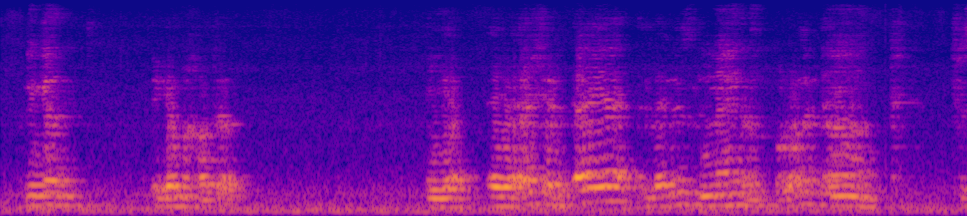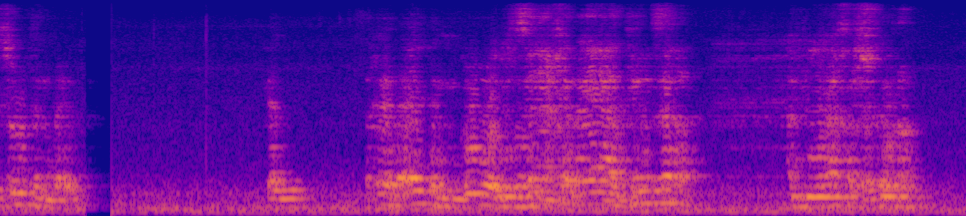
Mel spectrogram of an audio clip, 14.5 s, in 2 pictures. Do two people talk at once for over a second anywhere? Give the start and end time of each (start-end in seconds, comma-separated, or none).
10.9-12.3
